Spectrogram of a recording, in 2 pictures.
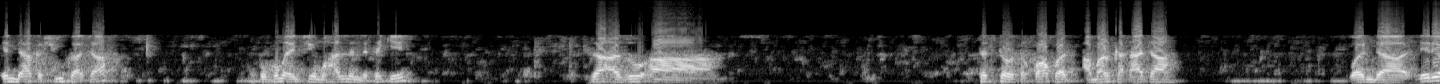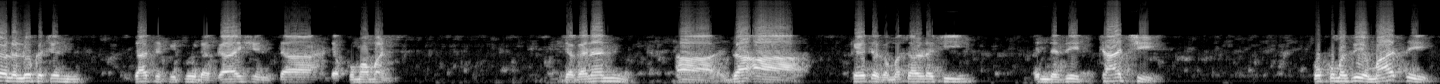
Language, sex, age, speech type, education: Hausa, male, 15-29, spontaneous, tertiary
